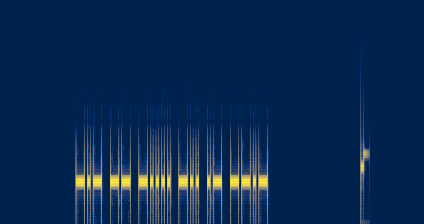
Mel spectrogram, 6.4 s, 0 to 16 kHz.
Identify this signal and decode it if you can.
Morse code, heard as a keyed tone, about 28 wpm, 700 Hz. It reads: KM6DAQ
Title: USA Call Signs Repeated 3x 28wpm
